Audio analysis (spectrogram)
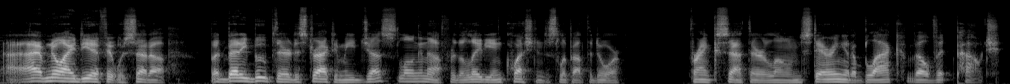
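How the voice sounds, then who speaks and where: An actor playing a weary, wisecracking 1940s private detective in a film noir radio play, with a wry, slangy manner. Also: male voice, fairly low pitch, normal speed, pushed and bright, a faint crowd. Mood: brooding. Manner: wry, hard-boiled, slangy.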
